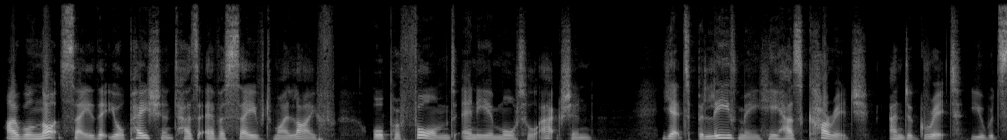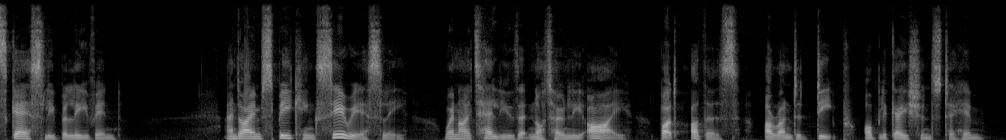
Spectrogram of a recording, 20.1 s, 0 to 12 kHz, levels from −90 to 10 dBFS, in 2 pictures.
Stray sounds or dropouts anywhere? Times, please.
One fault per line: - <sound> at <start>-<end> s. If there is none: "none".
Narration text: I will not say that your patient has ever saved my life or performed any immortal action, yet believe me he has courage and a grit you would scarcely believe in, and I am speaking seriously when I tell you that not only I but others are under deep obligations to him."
none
